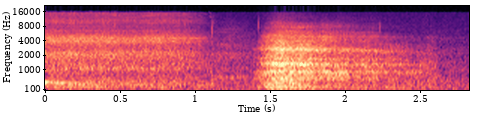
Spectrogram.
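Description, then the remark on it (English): A single long, deep breath drawn in, a soft airy rush that swells suddenly and then slowly fades over about a second, with no talking. “Now, everybody, I want you to take a nice, big old, deep breath right now.”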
